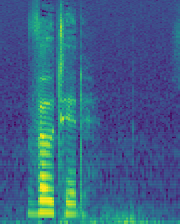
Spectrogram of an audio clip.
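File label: "voted", US English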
